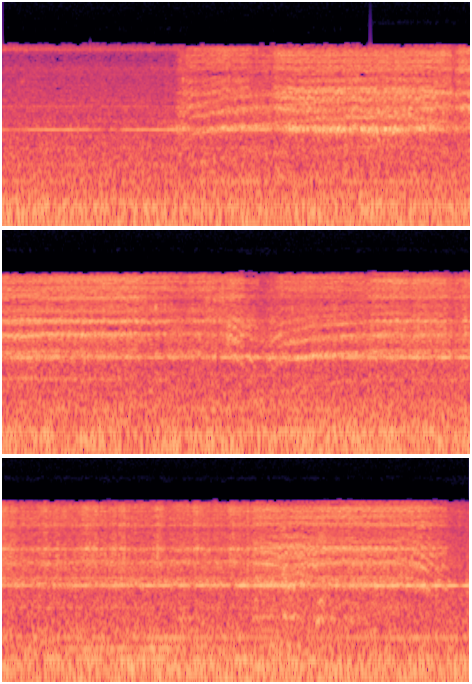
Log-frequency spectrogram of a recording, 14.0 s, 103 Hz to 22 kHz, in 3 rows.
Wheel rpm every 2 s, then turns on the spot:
0, 70, 160, 150, 130, 160, 160.
none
